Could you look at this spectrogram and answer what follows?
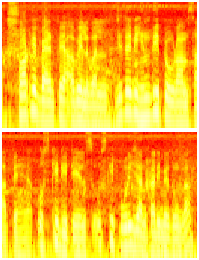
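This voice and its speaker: A man's voice: mid-range voice, a little mellow, slight background noise, low-quality recording. A man giving a casual, explanatory vlog, speaking directly to viewers outdoors in a village. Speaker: vlogger. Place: outdoors in a village by paddy fields.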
